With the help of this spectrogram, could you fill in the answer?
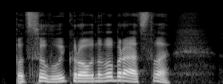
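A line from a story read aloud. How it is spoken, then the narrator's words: Nervous strange laugh. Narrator (Russian): засмеялась девушка нервно и странно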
